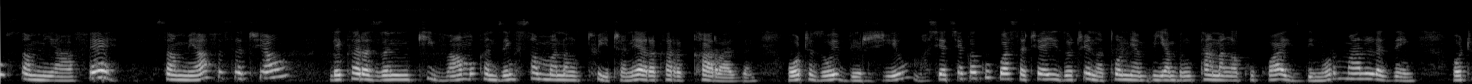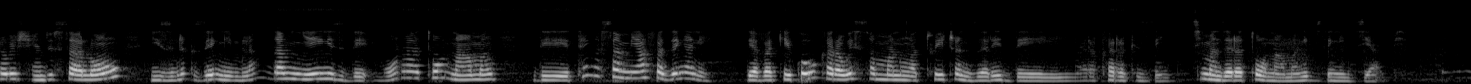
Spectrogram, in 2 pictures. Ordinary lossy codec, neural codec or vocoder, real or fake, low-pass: none; none; real; 14.4 kHz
